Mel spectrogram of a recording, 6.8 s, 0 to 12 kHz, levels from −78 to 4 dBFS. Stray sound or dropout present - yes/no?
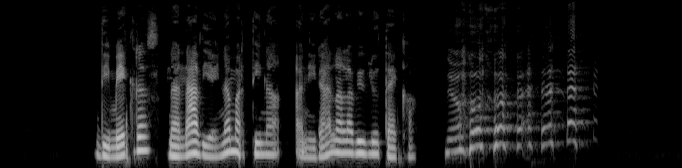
yes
